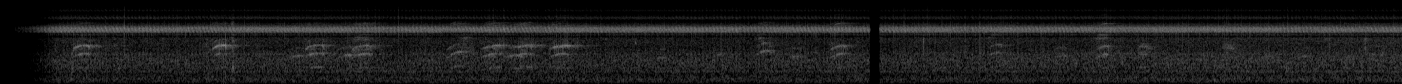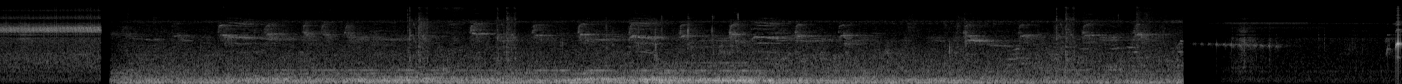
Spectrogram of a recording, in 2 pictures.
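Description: Forest birds calling in several edited takes: short repeated chirps over a steady high-pitched drone, then a busier stretch of quick high chirps and clicks over a low rumble.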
